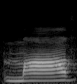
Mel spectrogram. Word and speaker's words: mauve: have next the Nyx mauve or mave depending on how you say it uh lip pencil and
